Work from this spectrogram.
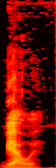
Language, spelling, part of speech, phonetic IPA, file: Polish, biały, adjective / noun, [ˈbʲjawɨ], Pl-biały.ogg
